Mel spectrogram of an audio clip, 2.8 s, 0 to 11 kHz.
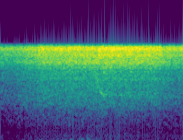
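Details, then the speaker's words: Cummins 12-valve overflow valve being adjusted with a stiff spring: steady high hiss builds gently over a few seconds and holds as the valve eases open slowly, around 15 psi. "takes a lot it's a much slower opening curve so there you go"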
